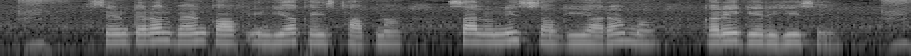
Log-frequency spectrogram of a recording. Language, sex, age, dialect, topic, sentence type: Chhattisgarhi, female, 41-45, Central, banking, statement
